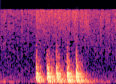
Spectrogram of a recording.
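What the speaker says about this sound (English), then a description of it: "After just a moment of hesitation, Harry knocked." Knocking on a cottage door: five firm, evenly spaced raps in quick succession, close and clear against a quiet background.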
